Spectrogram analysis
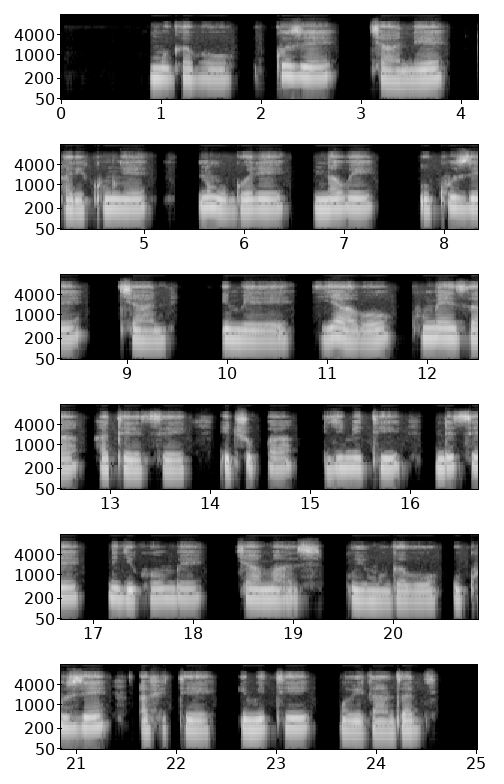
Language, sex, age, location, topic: Kinyarwanda, female, 18-24, Kigali, health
